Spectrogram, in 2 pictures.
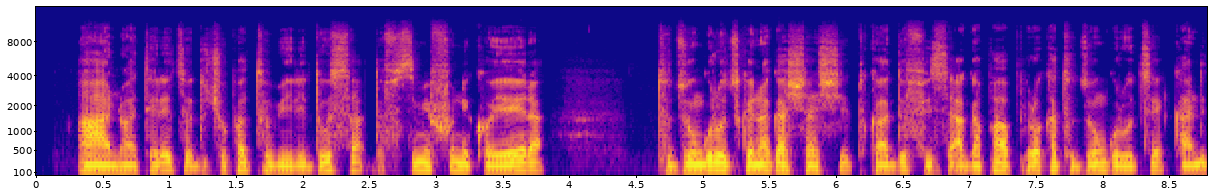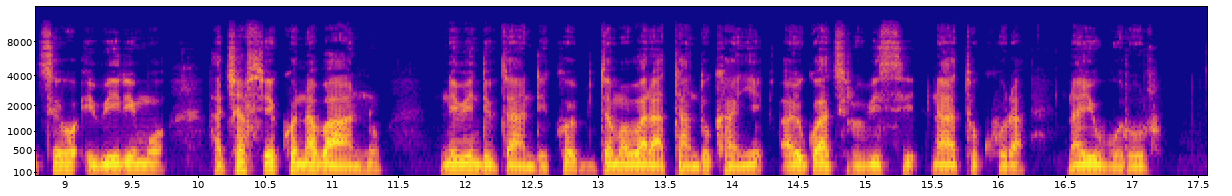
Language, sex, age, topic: Rundi, male, 18-24, agriculture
